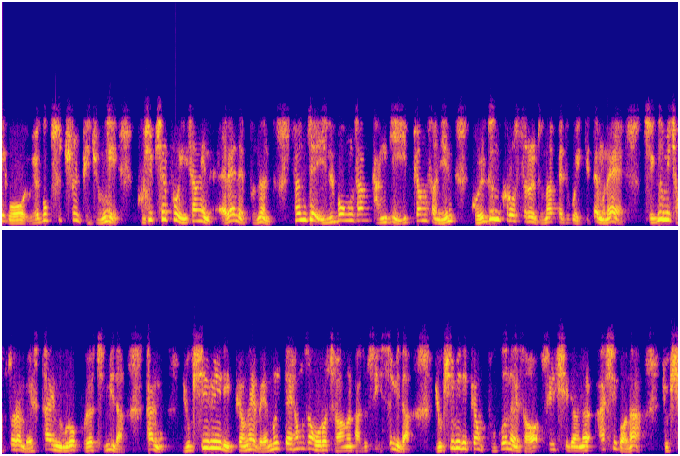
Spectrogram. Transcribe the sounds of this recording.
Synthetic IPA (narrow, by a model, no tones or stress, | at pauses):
ɡowe̞ɡuk̚s͈ʰut͡ɕʰuɭpid͡ʑuŋikuɕʰip̚t͡ɕʰiɭpʰuisʰaŋineɾe̞ne̞pʰɯnɯnçjʌnd͡ʑe̞iɭboŋsʰaŋtaŋɡiipʰjʌŋsʰʌɲinkoɭdɯnkʰɯɾos͈ɯɾɯɭnunapʰe̞duɡoit̚k͈it͈e̞mune̞t͡ɕiɡɯmit͡ɕʌk̚t͡ɕ͈oɾɦanme̞sʰɯ̥tʰainɯŋɯɾopojʌd͡ʑimɲida̰tanjuk̚ɕ͈ibiɾipʰjʌŋe̞me̞muɭt͈e̞çjʌŋsʰʌŋɯɾot͡ɕʌɦaŋɯɭpadɯɭs͈uis͈ɯmɲida̰juk̚ɕ͈ibiɾipʰjʌŋpuɡɯne̞sʰʌsʰuik̚ɕ͈iɾjʌnɯɭhaɕʰiɡʌnajuk̚ɕ͈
